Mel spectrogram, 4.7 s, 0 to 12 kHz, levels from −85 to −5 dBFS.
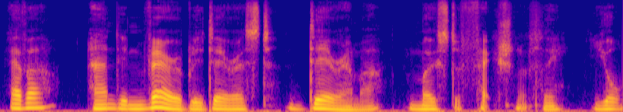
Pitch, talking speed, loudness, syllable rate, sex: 115 Hz, 115 wpm, -19 LUFS, 5.3 syllables/s, male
